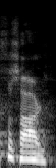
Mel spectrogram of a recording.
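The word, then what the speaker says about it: façade: तो इसको फैकेड नहीं बोला जाता, इसका प्रोनाउंसिएशन होता है फुसाड, ठीक है।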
